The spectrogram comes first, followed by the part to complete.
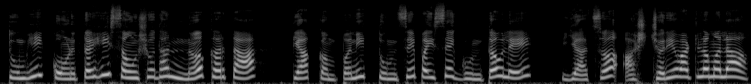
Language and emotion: Marathi, surprised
